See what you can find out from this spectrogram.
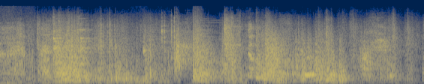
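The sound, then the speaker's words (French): A table tipped over and a rug yanked away in a tense film scene where a character shields himself from a blade and razor, heard as loud, dense thumps and bangs throughout. “À la suite de ce dialogue, comme on peut l'entendre vers la fin de la scène, Chet tire le tapis et il bascule la table pour se protéger de la lame et du rasoir.”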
